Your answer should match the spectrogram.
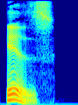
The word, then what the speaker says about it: is: Generalmente la S finale si pronuncia z. – Is. Is.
